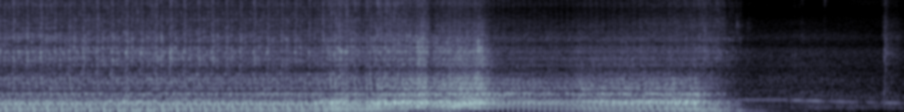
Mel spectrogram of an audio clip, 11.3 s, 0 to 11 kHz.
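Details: 2019 Camaro SS, 6.2L direct-injection LT1 V8, before repair: rough, uneven idle with a loping stumble and irregular clatter before shutdown; misfire from a stuck-open injector, oil overfull with fuel.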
